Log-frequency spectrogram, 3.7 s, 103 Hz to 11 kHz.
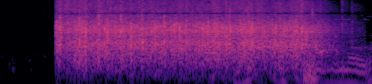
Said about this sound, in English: It sounds like 1,000 chicks clapping their asses. What? or an auditorium standing for a loud ovation, like, maybe, like, that I think it's that one right there.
